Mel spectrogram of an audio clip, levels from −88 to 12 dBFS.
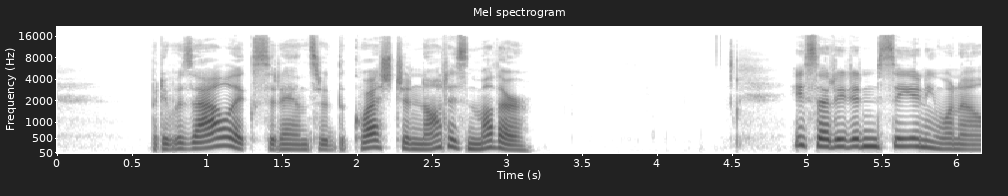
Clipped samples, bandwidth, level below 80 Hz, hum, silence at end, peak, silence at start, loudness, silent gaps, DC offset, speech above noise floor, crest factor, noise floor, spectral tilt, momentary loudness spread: under 0.1%; 17 kHz; -80 dBFS; none; 0 s; -8 dBFS; 0.65 s; -25 LUFS; none; under 0.1%; 57 dB; 20 dB; -82 dBFS; -4.5 dB/octave; 9 LU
